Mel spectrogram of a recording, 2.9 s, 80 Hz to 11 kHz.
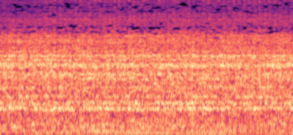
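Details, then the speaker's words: Gran Max minibus, K3DE 1.3 petrol engine, noisy and lacking power, runs rough in the mornings: idle with steady airy hiss from the front over the engine note; cause not yet known, possibly external or internal. "Kalau pagi mesinnya pincang. Ada suara bisik kalau di depan."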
